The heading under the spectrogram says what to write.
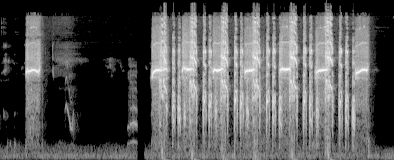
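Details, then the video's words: Grey francolin (teetar): one isolated harsh whistled note, faint soft calls, then a sustained run of loud, rasping, whistle-tipped notes delivered in rapid, irregular succession. "gray francolin teetar sound"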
